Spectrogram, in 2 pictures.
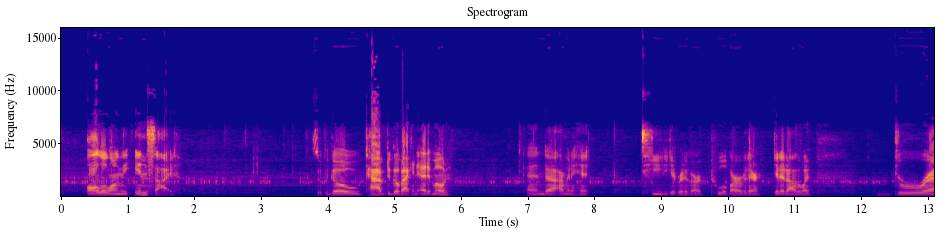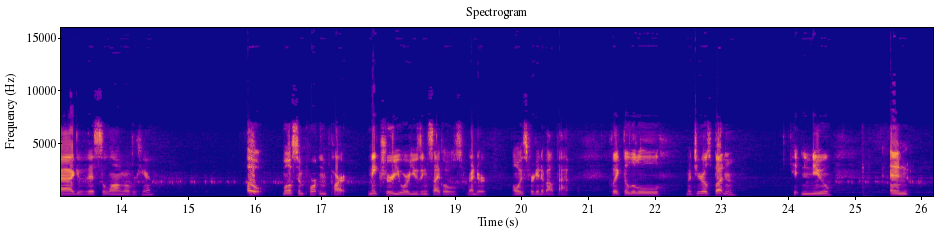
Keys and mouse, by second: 3.2 Tab, 8.1 t, 13.0-15.0 middle drag, 16.9-19.5 drag, 21.6-25.8 drag.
